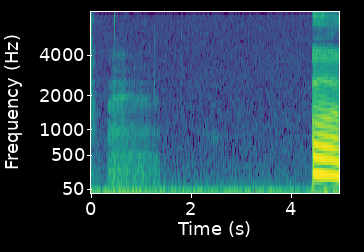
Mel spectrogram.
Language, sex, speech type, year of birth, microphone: Norwegian, female, spontaneous, 1987, Sennheiser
